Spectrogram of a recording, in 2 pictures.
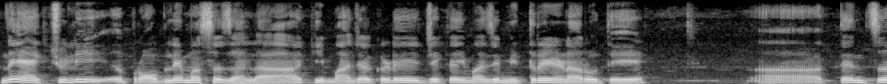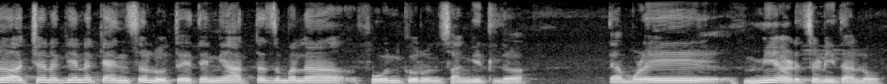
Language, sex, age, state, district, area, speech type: Marathi, male, 30-45, Maharashtra, Sindhudurg, rural, spontaneous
